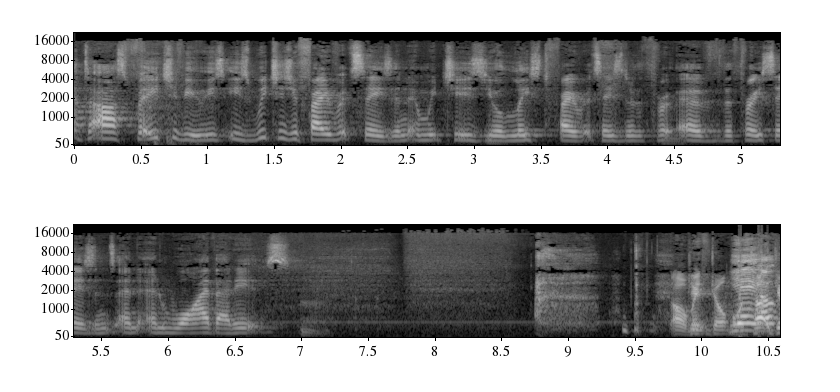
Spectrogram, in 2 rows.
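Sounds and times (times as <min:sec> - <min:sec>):
speech: 0:00.1 - 0:07.3, 0:09.4 - 0:10.5
breathy exhale: 0:06.9 - 0:08.7.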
